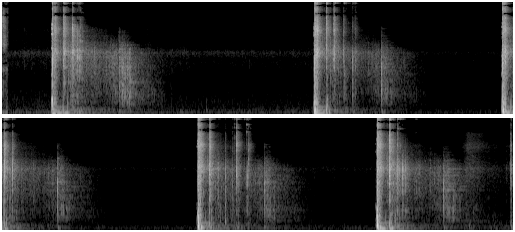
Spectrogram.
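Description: A rifle fires sharp, loud shots outdoors, each echoing briefly.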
